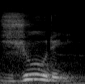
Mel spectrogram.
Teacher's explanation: Palavra paroxítona terminada em I são acentuadas. Júri é uma palavra paroxítona porque a sílaba tônica dela é Ju. Terminada em I são acentuadas.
